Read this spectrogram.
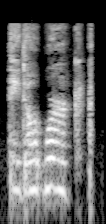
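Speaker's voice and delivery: confiding hushed stage whisper. Retelling a pediatrician's hallway answer, imitating a half-whisper. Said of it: "whispered to me so the receptionist wouldn't hear".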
